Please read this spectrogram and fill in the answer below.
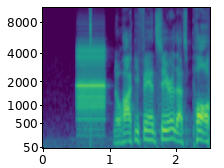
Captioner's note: buzzer buzzing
